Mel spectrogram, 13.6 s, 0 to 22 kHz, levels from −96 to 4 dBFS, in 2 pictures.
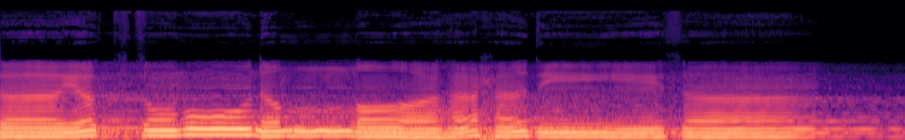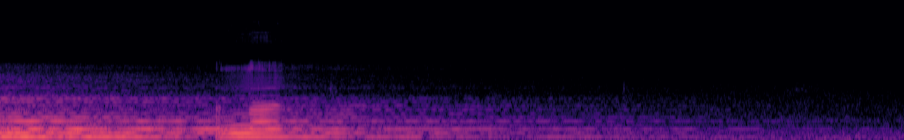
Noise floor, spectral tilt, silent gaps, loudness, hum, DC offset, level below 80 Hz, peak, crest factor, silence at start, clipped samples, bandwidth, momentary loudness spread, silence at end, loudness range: -66 dBFS; -12.5 dB/octave; none; -13 LUFS; none; under 0.1%; -48 dBFS; 0 dBFS; 14 dB; 0 s; under 0.1%; 3.5 kHz; 23 LU; 4.7 s; 17 LU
